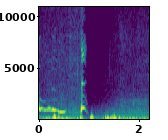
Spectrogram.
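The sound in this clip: A person howling on request, with the voice imitating a wolf: a wavering howl that slides down in pitch, followed by a short second yelp and a few softer vocal sounds.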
